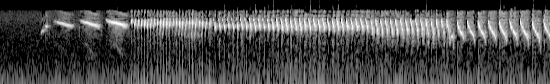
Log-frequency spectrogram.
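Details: Canary singing on a master training recording: three swept notes, a long fast high trill, ending in a series of quick descending notes.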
